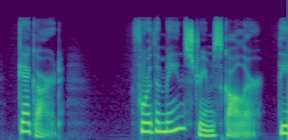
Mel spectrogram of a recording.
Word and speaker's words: Geghard: Over time, for ease of speech, that terminal N fades out, collapsing into the modern pronunciation Gegard.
